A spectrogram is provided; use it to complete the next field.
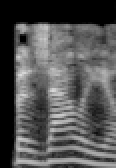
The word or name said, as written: Bezaleelian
